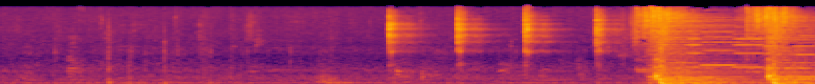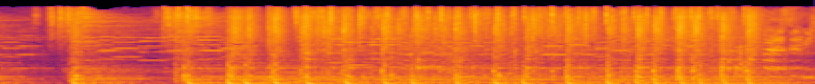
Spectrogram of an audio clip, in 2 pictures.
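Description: Four sharp clicks, a little over half a second apart, count in a children's carnival comparsa band, which strikes up its popurrí with a few loud opening accents and then plays steady rhythmic music on Spanish guitars and bongos.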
